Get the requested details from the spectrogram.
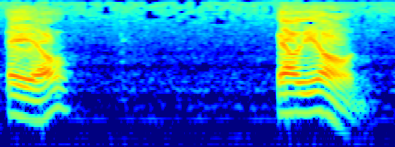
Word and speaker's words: El Elyon: It is the word El, or El, Elyon, long O, El Elyon.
